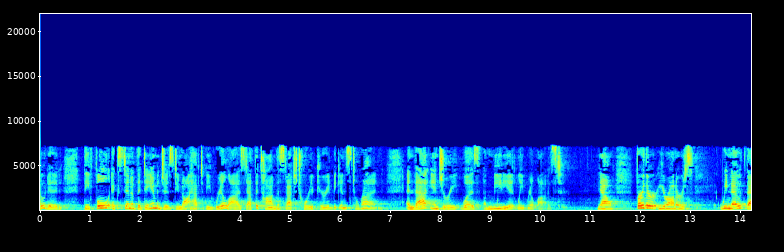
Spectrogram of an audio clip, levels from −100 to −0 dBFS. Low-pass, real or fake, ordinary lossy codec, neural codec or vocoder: 7.2 kHz; real; MP3, 32 kbps; none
